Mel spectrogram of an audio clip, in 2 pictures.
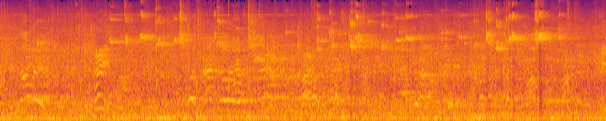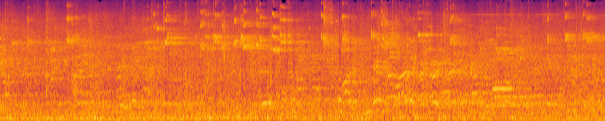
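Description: Young men shout and call out across the court.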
